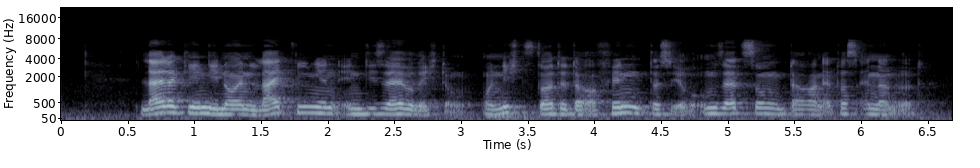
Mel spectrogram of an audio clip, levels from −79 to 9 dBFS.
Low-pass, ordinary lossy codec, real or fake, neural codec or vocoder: none; none; real; none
